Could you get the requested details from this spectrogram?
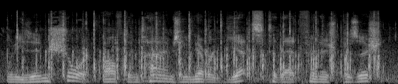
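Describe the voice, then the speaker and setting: A man works as a golf analyst, explaining play in an informal, conversational way. His voice is mid-range, with loud outdoor ambience behind it. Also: medium pitch, steady tone, moderate pace. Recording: outdoor broadcast with loud background noise.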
